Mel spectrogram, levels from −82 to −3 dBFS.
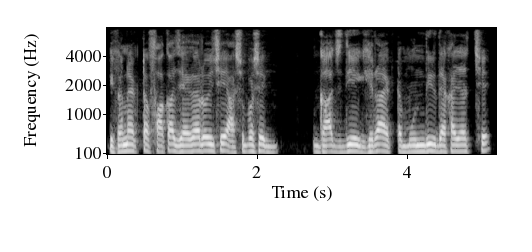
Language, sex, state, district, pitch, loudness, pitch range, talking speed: Bengali, male, West Bengal, Jhargram, 145 Hz, -13 LUFS, 140-155 Hz, 150 wpm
